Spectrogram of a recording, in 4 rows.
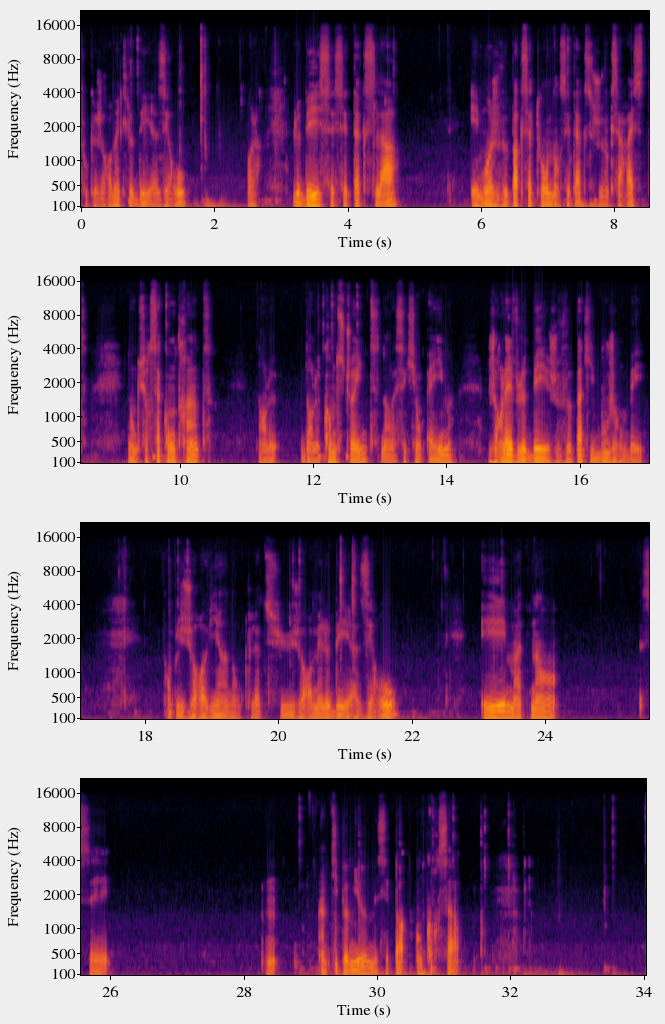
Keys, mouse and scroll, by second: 0.6 click, 4.6-7.2 drag, 9.5 click, 12.0 click, 12.4 click, 18.4 click, 20.1 click, 23.2-28.7 drag, 29.3-30.4 scroll down 4, 30.7 alt+click, 31.5 alt+middle click, 32.1 alt+scroll down 1, 33.4 click.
